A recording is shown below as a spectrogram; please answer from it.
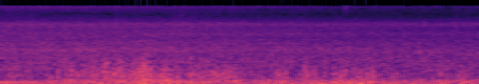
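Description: Wind buffeting the phone's microphone, an uneven rumble that swells about half a second in, over low street noise.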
